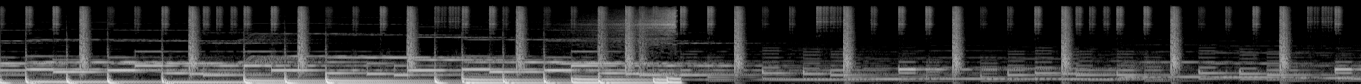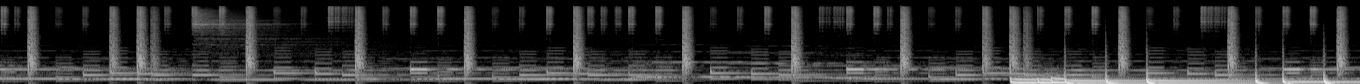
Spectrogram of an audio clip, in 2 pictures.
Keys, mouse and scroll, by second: 2.3-4.2 scroll down 1, 5.2 scroll up 1.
